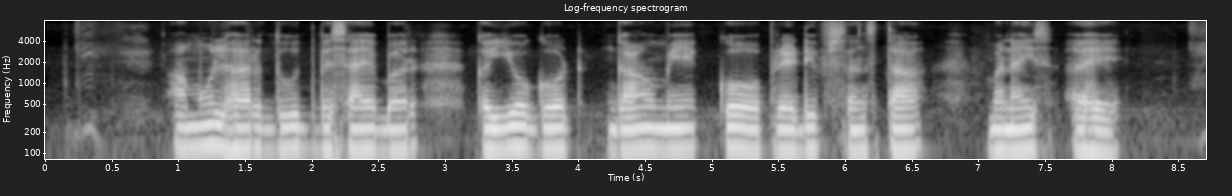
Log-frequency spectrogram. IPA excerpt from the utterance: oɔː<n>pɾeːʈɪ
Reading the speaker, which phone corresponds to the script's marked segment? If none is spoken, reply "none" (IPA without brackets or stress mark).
none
